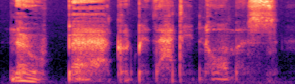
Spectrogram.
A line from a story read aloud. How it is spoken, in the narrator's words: she whispered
